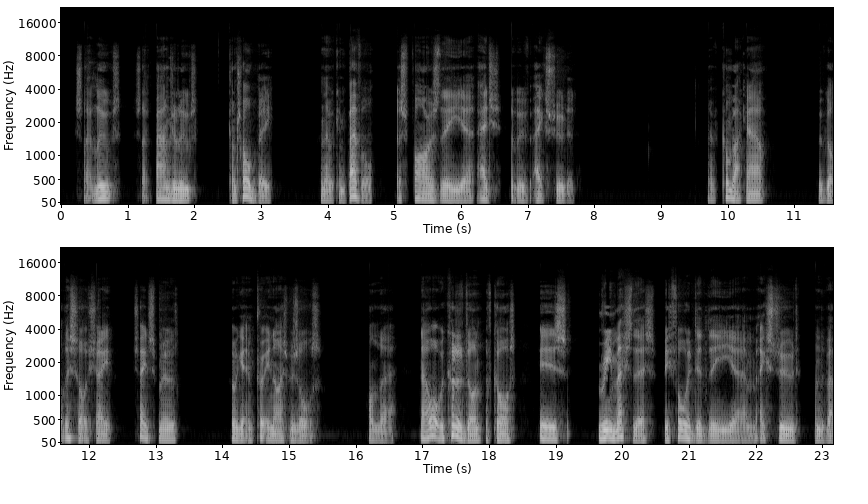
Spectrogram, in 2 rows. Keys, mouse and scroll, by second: 2.6 ctrl+b, 7.8 ctrl+click, 8.6 ctrl+click, 9.0 click, 10.4 Tab, 11.1 middle click, 12.0 right click, 13.1 ctrl+middle click, 13.5 middle click, 14.4 ctrl+middle click, 14.9-16.8 middle drag, 17.2 ctrl+middle click, 17.7 shift+middle click, 21.1 middle click.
